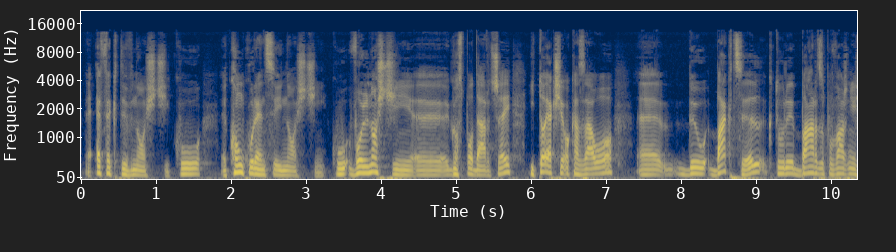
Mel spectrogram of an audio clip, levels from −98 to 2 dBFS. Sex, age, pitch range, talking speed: male, 30-49, 110-140 Hz, 95 wpm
